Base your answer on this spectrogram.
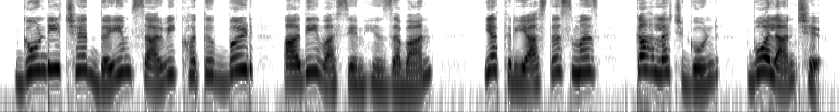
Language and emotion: Kashmiri, neutral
